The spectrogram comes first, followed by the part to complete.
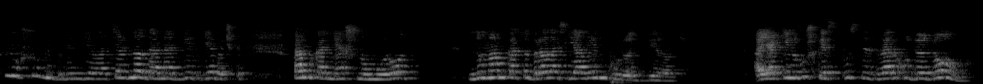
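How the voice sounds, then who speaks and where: Woman, high and sing-song, coaxing her dogs in baby talk; off-mic, echoey room. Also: fairly quick, distant mic. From Ukraine. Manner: cooing baby talk to pets, playful and coaxing. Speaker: village vlogger. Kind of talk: casual home vlog, talking to her dogs. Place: indoors at a village home. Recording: roomy, from away from the mic.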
